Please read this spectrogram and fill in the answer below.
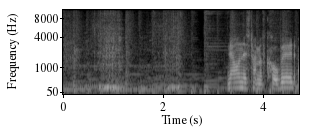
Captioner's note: sewing machine whirring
